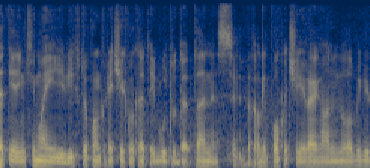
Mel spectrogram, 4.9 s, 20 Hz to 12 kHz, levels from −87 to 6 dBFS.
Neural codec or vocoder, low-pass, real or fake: codec, 24 kHz, 1 kbps, SNAC; 10.8 kHz; fake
